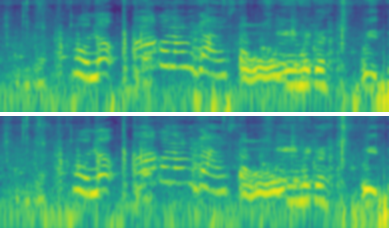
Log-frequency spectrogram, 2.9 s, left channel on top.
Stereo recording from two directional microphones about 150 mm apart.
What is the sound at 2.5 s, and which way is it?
Speech, 65° right (ahead or behind).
